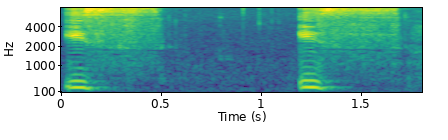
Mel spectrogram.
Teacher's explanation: اچھا ہم نے ایس کر کے مد نہیں بنانا، حمزہ کسرہ ای کی طرح ادا کرنا ہے، حمزہ کسرہ سین سکون اس، اور سین کا رخاوہ، اس کا ہمس، اس کی سیٹی واضح کرنی ہے، صفیر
